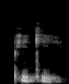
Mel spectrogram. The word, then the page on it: peaky: British English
